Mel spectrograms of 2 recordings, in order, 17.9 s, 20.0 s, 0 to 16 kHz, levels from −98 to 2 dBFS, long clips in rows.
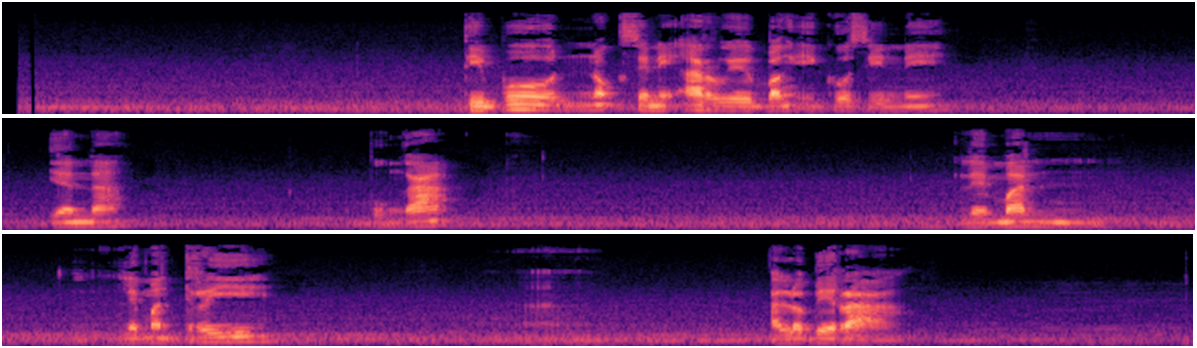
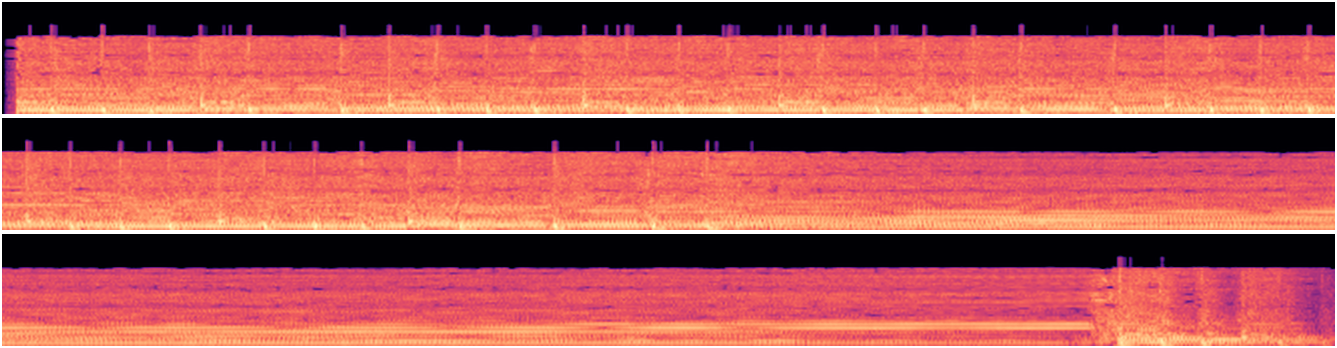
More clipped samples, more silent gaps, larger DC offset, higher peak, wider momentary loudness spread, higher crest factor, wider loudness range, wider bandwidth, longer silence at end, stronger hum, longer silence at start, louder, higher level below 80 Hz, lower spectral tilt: second, under 0.1% vs 0.2%; neither; neither; second, -4 dBFS vs 0 dBFS; first, 27 LU vs 6 LU; first, 26 dB vs 10 dB; first, 8 LU vs 5 LU; first, 11.5 kHz vs 8 kHz; first, 1.45 s vs 0 s; neither; first, 0.2 s vs 0.05 s; second, -24 LUFS vs -11 LUFS; second, -62 dBFS vs -22 dBFS; second, -5 dB/octave vs -7.5 dB/octave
